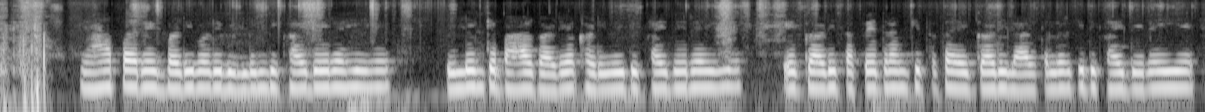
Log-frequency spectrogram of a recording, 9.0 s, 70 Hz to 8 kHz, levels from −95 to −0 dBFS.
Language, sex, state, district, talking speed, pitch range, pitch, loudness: Hindi, female, Chhattisgarh, Korba, 225 wpm, 190-200 Hz, 195 Hz, -17 LUFS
